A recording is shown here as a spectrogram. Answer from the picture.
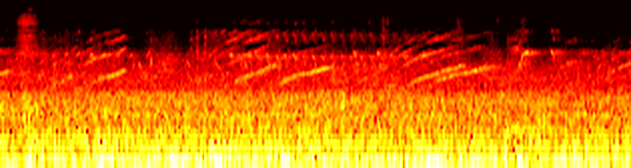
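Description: Birds calling with many quick rising chirps, several overlapping, over a steady low rumble.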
